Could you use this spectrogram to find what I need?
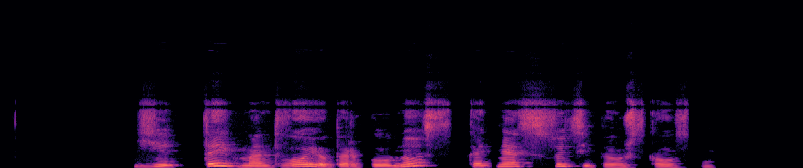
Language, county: Lithuanian, Marijampolė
